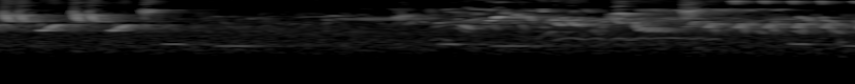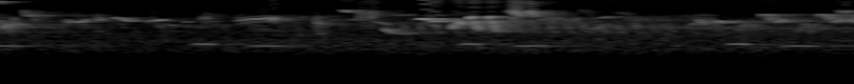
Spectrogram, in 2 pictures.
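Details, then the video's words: A chorus of forest birds on a quiet walk: dense high twittering, rapid chip notes and short trills from several birds, with a faint low tone repeating underneath. "A peaceful walk in the forest accompanied by the sound of birds"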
